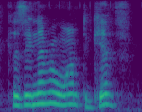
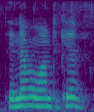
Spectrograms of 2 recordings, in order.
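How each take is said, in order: First: Never hit high and loud; stress on never. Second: Said in the usual way. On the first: Real, not acted. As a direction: lean hard on "never" with a rising end. Repeated line, emphasis on never.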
